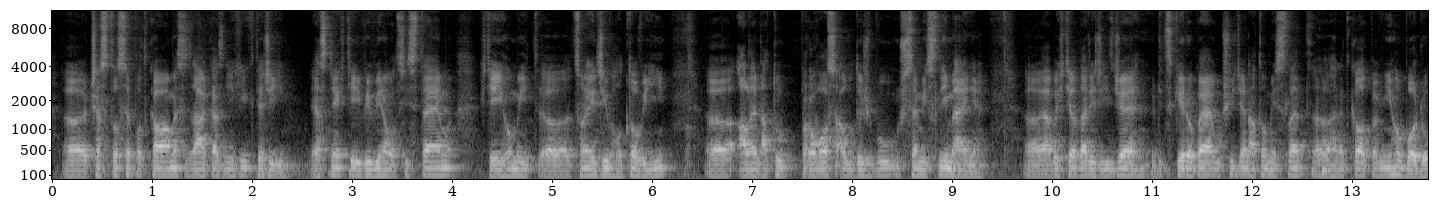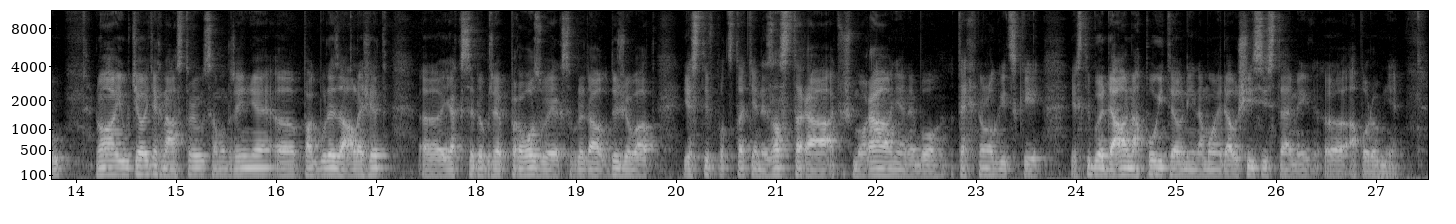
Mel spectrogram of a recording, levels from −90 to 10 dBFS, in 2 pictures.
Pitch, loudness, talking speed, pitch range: 95 Hz, -23 LUFS, 175 wpm, 90-100 Hz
